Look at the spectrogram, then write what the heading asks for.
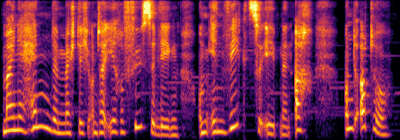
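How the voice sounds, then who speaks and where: A storybook young girl in love, played by a woman narrator, with a high, lively voice. She pleads coyly and a little breathlessly, teasing and tender yet easily flustered. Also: moderate pace. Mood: anxious, pleading.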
